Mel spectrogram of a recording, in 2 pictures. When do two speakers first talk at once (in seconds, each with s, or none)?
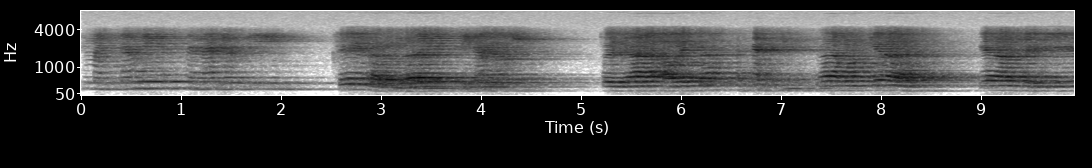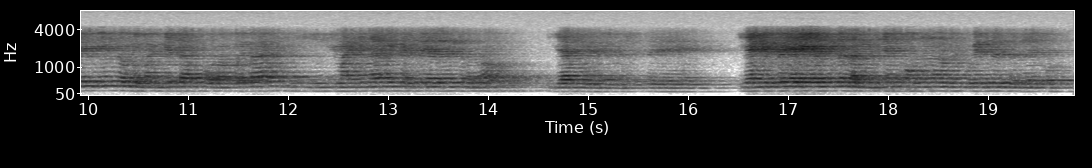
3.1 s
